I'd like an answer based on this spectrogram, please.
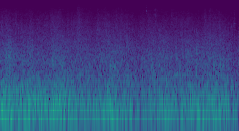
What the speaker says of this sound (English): you've got a Dragon's Breath cannon firing at you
